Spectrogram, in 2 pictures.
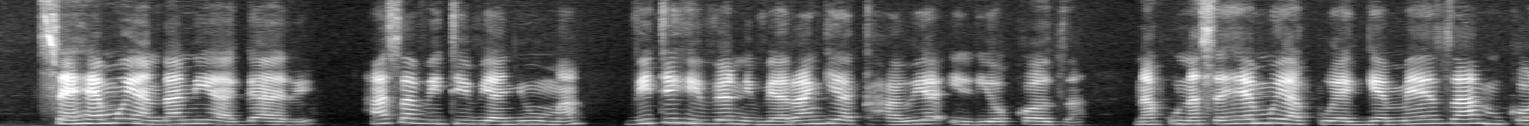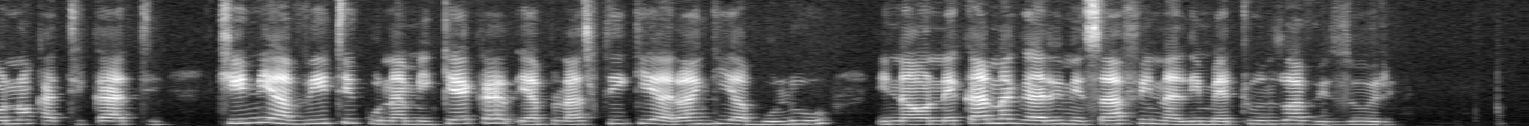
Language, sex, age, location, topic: Swahili, female, 25-35, Nairobi, finance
